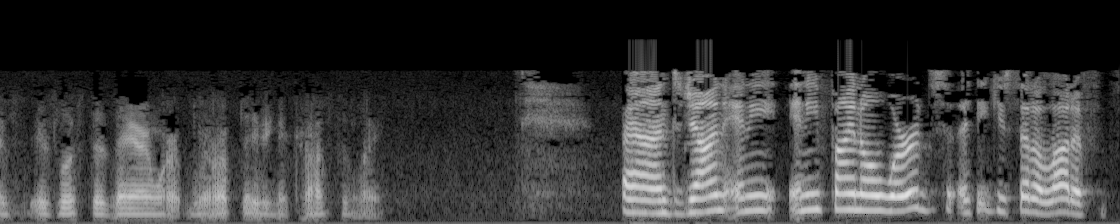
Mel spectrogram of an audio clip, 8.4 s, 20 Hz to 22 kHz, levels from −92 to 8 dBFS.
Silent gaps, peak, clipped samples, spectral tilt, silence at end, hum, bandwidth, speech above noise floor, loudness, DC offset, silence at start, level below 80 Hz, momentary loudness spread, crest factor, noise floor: none; 0 dBFS; under 0.1%; -3.5 dB/octave; 0.25 s; none; 6.4 kHz; 41 dB; -15 LUFS; 0.3%; 0 s; -64 dBFS; 19 LU; 16 dB; -57 dBFS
